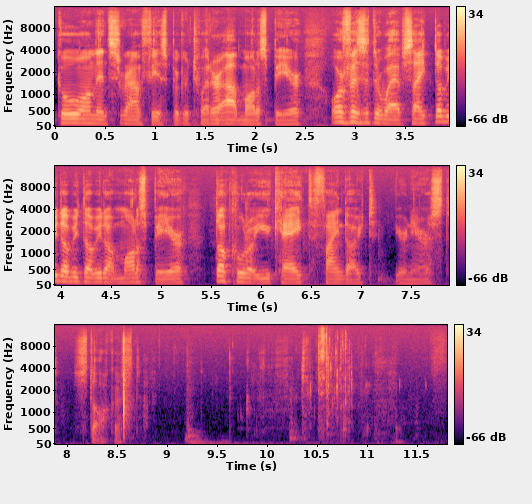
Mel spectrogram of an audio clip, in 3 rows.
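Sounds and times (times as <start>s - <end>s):
speech: 0.0s - 9.4s
water pouring and splashing over a person: 9.2s - 11.7s
wet squishing sounds: 9.6s - 11.7s.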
